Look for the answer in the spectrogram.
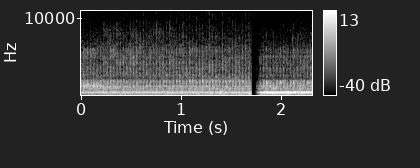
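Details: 2009 Vauxhall Insignia diesel, 147,000 miles, idling while warming up to operating temperature during a coolant flush with the heater on hot; steady, even idle with light regular clatter, no misses or surging; sounds healthy.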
